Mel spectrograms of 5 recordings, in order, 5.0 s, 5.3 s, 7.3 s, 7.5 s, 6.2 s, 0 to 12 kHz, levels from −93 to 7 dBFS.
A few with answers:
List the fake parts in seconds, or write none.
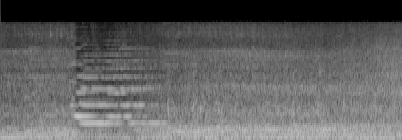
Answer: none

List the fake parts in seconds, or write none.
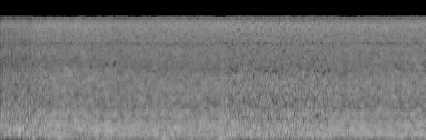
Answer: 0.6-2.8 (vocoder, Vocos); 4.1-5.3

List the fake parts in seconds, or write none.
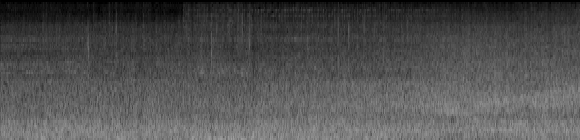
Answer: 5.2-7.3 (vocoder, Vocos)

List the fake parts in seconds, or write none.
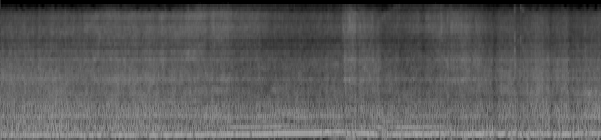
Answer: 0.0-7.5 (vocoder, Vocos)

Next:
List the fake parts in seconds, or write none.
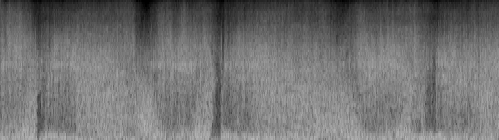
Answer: 3.7-5.3 (vocoder, Vocos)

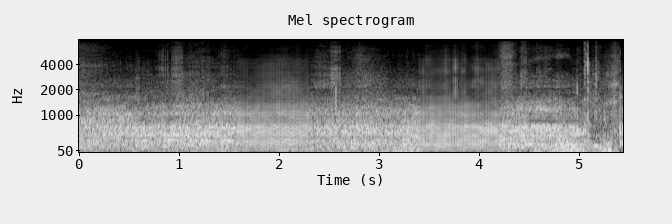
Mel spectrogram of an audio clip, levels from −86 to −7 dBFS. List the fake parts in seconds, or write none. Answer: 1.6-2.3 (vocoder, Vocos); 3.4-4.2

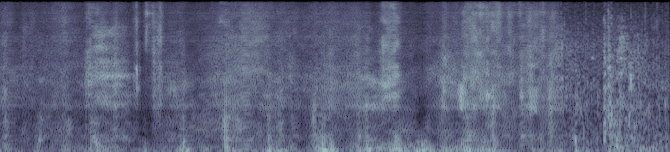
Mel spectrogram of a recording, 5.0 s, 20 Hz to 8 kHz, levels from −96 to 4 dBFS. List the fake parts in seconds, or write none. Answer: 0.0-4.2 (vocoder, Vocos)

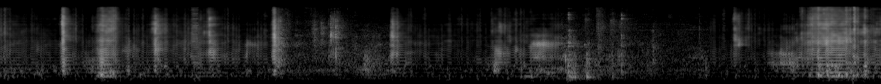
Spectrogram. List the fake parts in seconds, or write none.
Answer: 0.0-2.8 (vocoder, Vocos); 3.9-5.6; 7.1-8.8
